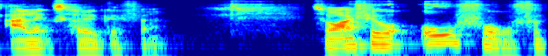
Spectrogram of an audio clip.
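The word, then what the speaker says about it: Alex Hogrefe: guy called alex hogafer now i have pronounced this guy's name as alex hoegrief for about 10 years and i only found out in an interview with him recently that his name is pronounced alex hoegerfer so i feel awful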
